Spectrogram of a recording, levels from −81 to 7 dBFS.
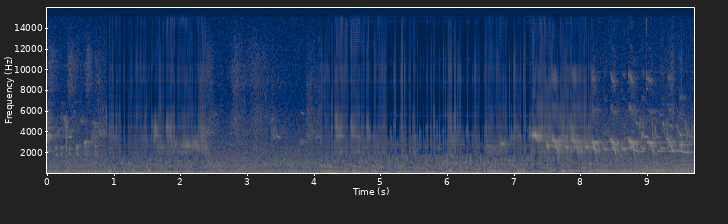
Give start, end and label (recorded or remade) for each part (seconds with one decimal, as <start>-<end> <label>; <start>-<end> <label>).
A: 0.0-0.9 recorded; 0.9-2.4 remade; 2.4-4.1 recorded; 4.1-8.2 remade; 8.2-9.7 recorded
